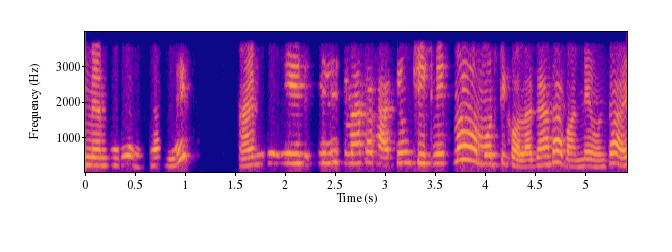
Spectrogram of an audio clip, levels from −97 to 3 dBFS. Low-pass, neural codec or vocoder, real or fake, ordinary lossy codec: 3.6 kHz; none; real; none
